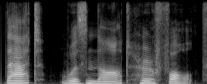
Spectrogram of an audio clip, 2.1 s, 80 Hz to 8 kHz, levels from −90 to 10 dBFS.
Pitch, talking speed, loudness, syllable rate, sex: 185 Hz, 145 wpm, -18 LUFS, 2.8 syllables/s, female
